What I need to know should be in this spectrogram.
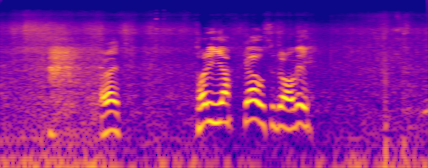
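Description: A man speaks loudly close to the microphone.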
